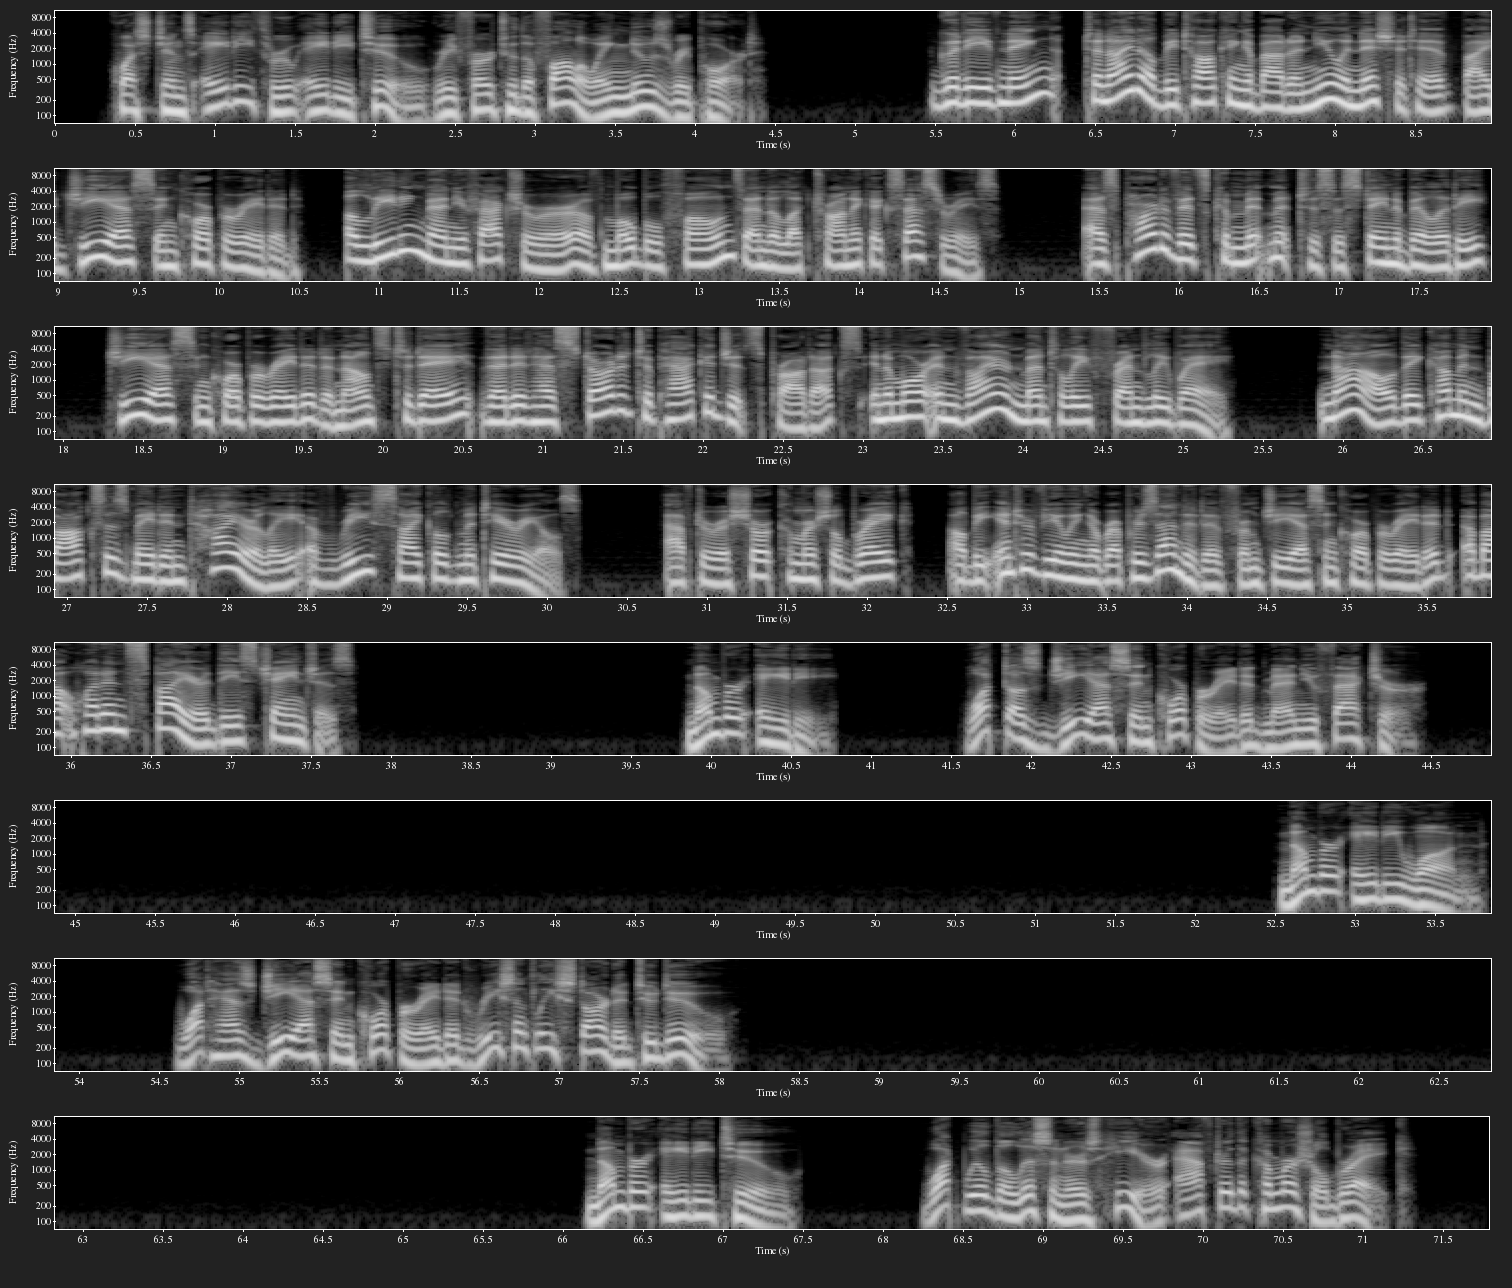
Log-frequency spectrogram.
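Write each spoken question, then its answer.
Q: What does GS Incorporated manufacture?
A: Mobile phones and electronic accessories

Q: What has GS Incorporated recently started to do?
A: Package products in boxes made of recycled materials

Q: What will the listeners hear after the commercial break?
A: An interview with a GS Incorporated representative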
